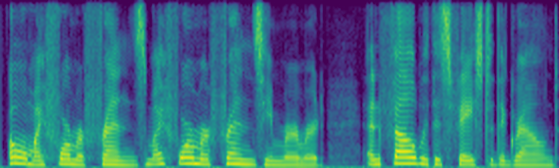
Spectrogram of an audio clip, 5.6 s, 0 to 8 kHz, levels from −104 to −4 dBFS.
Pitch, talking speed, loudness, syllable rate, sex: 215 Hz, 180 wpm, -19 LUFS, 4.2 syllables/s, female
